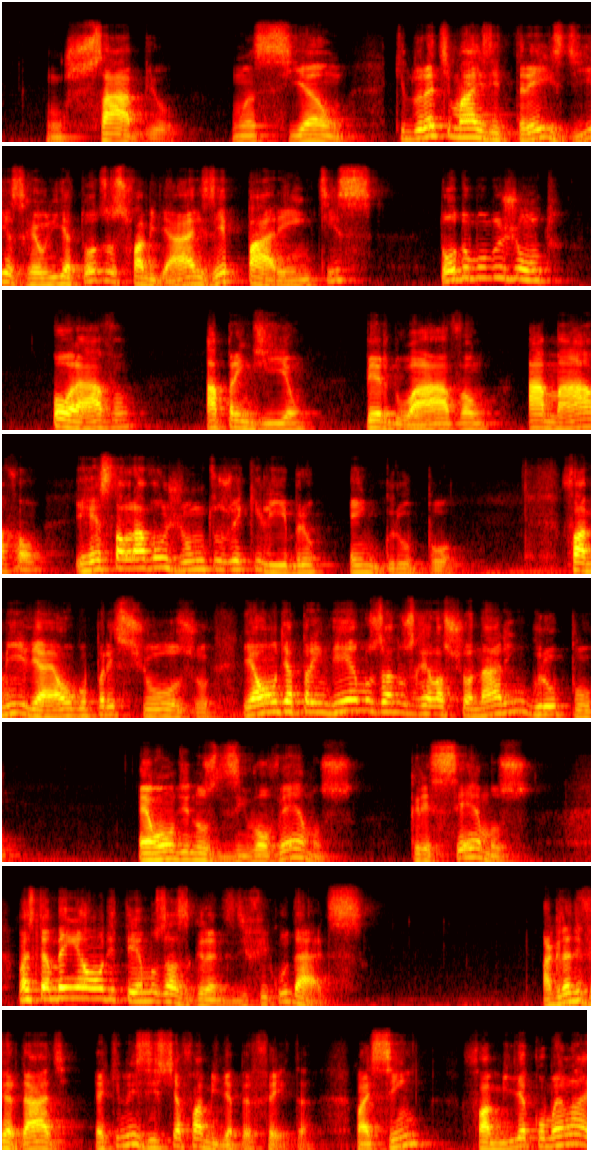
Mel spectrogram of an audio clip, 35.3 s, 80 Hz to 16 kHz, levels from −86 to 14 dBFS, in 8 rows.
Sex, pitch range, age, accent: male, 110-175 Hz, 50-69, Brazilian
